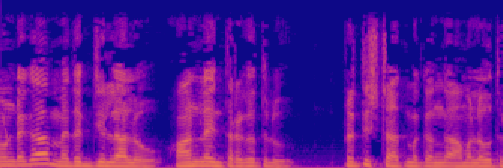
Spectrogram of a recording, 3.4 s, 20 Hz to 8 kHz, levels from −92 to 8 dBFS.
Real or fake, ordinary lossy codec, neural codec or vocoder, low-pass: real; none; none; 7.2 kHz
